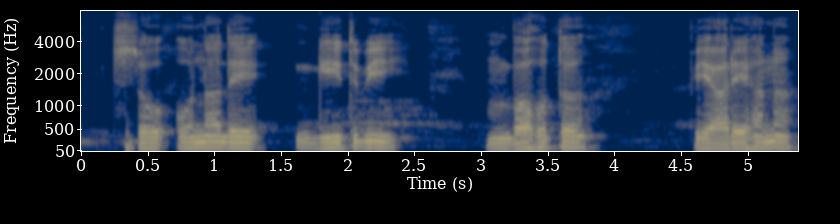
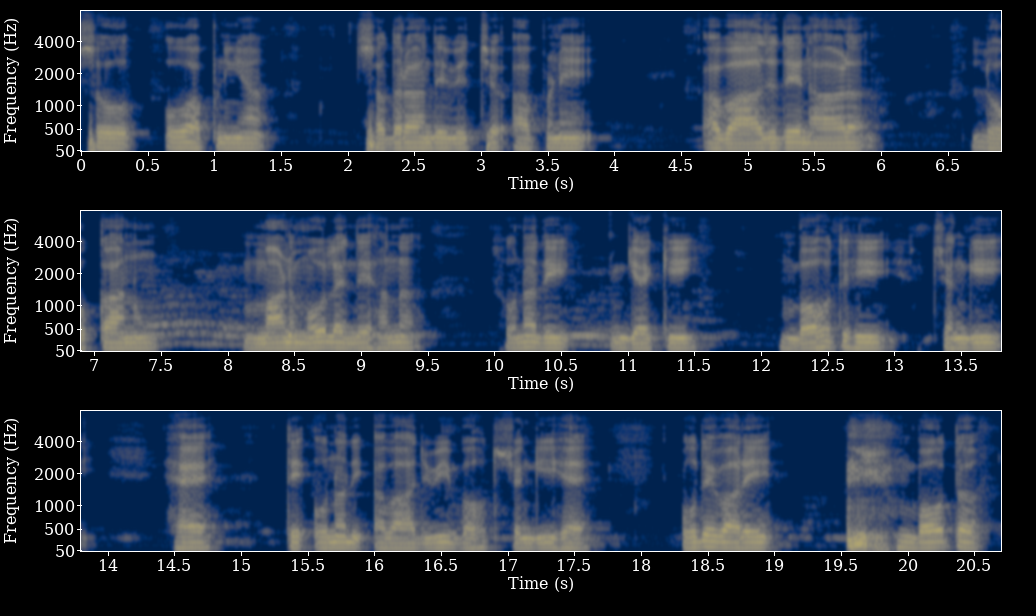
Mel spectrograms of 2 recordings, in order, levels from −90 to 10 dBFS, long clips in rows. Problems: continuous background conversations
